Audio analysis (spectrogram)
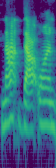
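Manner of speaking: normal talking voice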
